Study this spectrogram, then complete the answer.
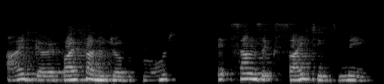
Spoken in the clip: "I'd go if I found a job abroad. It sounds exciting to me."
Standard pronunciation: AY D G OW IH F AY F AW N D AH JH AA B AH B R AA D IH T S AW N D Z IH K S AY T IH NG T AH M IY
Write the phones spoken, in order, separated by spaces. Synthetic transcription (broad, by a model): AY D G OW IH F AY F AW N D AH JH AA B AH B R AA D IH T S AW N D Z IH K S AY T IH NG T AH M IY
